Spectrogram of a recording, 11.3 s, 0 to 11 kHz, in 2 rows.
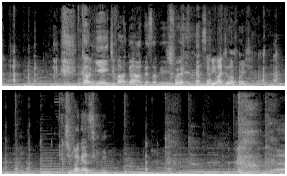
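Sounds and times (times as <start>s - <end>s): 
laughter: 0.0s - 2.4s, 3.2s - 11.3s
speech: 1.6s - 5.2s, 7.0s - 7.9s
person coughing in short harsh bursts: 8.9s - 9.6s, 10.3s - 11.3s.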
